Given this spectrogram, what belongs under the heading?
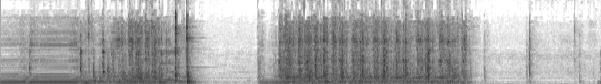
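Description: A sewing machine stitches a fabric bowl cozy in two loud, close bursts of rapid mechanical whirring, with a short pause between them and another after the second.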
